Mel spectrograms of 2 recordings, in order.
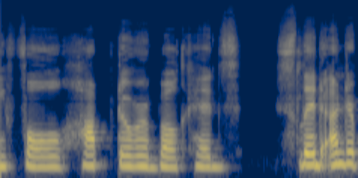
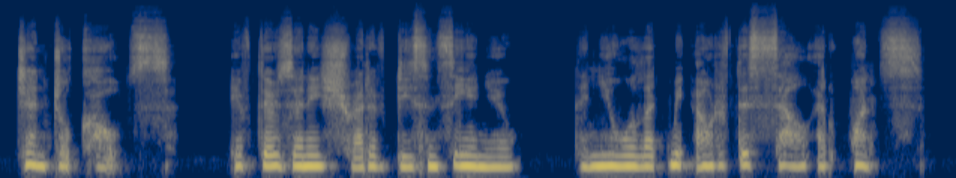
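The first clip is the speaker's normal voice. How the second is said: airy, breathy voice. A caged lieutenant keeps his cool, addressing his captors in a breathy tone. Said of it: "speaking in a breathy tone".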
